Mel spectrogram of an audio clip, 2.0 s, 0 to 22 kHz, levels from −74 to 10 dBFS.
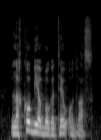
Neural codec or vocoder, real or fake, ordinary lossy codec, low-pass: none; real; none; 14.4 kHz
